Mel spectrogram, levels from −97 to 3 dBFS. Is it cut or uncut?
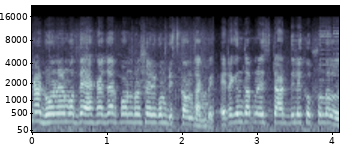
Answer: cut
